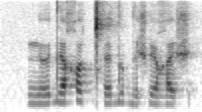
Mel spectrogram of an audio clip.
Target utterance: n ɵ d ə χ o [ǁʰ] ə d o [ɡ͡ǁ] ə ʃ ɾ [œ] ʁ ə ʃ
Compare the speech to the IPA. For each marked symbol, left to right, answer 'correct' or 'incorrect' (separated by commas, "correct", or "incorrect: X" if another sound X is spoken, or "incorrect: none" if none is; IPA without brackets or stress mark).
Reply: incorrect: ǀʰ, incorrect: ɡ, incorrect: ø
